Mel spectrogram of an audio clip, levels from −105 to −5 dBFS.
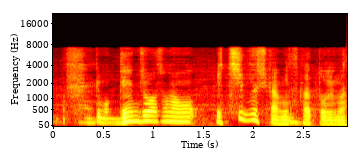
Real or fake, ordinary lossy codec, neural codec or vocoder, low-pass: fake; none; codec, 24 kHz, 1 kbps, SNAC; 7.2 kHz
